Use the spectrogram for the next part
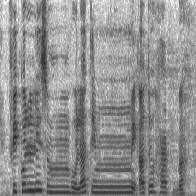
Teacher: تا کے دو زر کو میم کے ساتھ ملاتے ہوئے پڑھیں گے. میم کے اوپر شد ہے.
